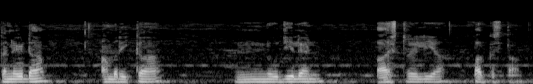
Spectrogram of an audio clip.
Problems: none marked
